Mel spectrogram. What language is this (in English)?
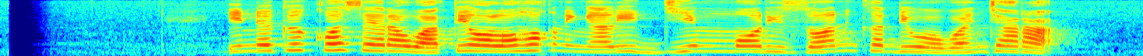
Sundanese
